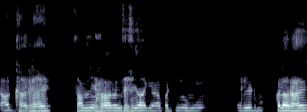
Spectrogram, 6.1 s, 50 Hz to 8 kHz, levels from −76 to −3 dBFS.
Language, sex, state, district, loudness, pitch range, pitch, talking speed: Hindi, male, Chhattisgarh, Bastar, -20 LUFS, 180-190 Hz, 180 Hz, 135 wpm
